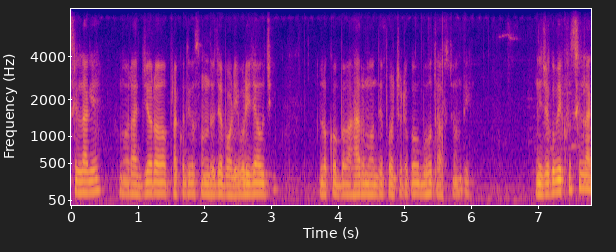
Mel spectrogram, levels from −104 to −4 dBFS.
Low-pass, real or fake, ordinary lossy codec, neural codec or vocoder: 7.2 kHz; real; Opus, 16 kbps; none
